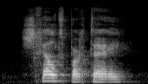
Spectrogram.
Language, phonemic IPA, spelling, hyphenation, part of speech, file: Dutch, /ˈsxɛlt.pɑrˌtɛi̯/, scheldpartij, scheld‧par‧tij, noun, Nl-scheldpartij.ogg
- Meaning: a bout or fit of using insults and profanity; (if mutual) a slanging match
